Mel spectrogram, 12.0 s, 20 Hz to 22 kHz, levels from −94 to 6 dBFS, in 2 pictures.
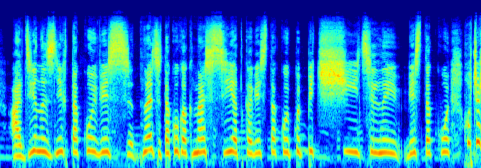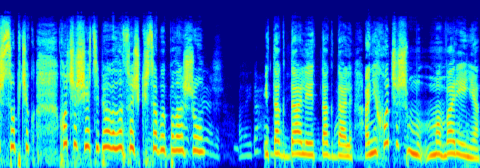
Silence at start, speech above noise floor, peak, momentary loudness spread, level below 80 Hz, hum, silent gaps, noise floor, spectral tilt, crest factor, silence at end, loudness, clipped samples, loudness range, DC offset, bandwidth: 0.15 s; 28 dB; -6 dBFS; 8 LU; -58 dBFS; none; none; -49 dBFS; -2 dB/octave; 16 dB; 0 s; -21 LUFS; under 0.1%; 3 LU; under 0.1%; 15.5 kHz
